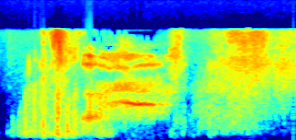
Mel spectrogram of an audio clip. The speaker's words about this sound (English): She brought her dog in. She ran into my... The dog just jumped on my bed and just, like, left.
